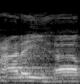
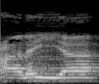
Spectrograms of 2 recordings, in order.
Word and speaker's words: عليها: لا نقول إذ هم عليا، عليا، لا، البعض ينطقها هكذا، إذ هم، إذ هم عليا قعود، عليا، يأتي بالهاء ضعيفة، لا، الهاء حرف ضعيف، فلا بد ماذا من تقويته،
